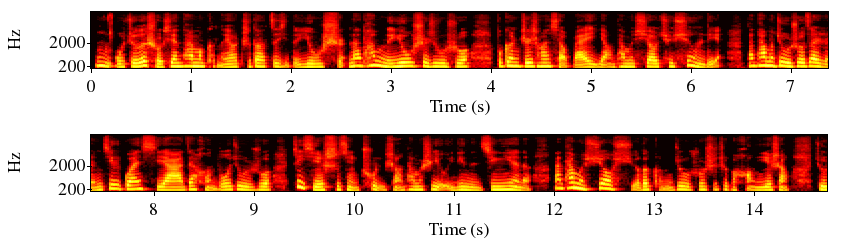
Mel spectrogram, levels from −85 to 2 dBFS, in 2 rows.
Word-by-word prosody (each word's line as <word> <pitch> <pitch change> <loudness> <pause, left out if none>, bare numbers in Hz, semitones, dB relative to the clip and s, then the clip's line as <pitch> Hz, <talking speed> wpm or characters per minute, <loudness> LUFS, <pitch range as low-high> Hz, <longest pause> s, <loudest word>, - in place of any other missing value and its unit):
嗯， 260 -4 +3
我 190 - -1
觉 210 +3 +2
得 255 +4 +7
首 195 -9 +2
先 220 +4 +3
他 225 0 +2
们 225 0 +5
可 210 0 -12
能 - - -5
要 185 +1 0
知 195 +1 -8
道 210 0 +3
自 210 0 -4
己 - - -10
的 - - -7
优 195 +2 0
势， 195 - -5
那 240 +3 +2
他 270 +3 +1
们 255 - +4
的 205 - +2
优 230 +3 +5
势 235 -1 -1
就 210 0 +1
是 200 - -6
说 210 0 +1 0.2
不 - - -4
跟 245 0 +3
职 220 0 +5
场 225 0 +2
小 225 - -2
白 160 +3 0
一 185 - -1
样， 170 +2 -4
他 200 +1 -2
们 195 0 0
需 200 +2 -1
要 200 - +4
去 200 +2 -5
训 215 -3 0
练。 - - -6 0.2
那 240 - 0
他 270 +1 +5
们 255 -2 +4
就 245 -3 +5
是 - - 0
说 230 - +4
在 230 0 +5
人 185 -3 -3
际 260 +5 -2
关 240 +1 +3
系 230 -6 -2
啊， 185 0 +5
在 215 +4 -1
很 220 - -7
多 195 +1 -1
就 220 -1 0
是 190 - -2
说 195 +1 -2 0.2
这 375 - +3
些 190 - +2
事 200 +2 -4
情 195 -5 -4
处 205 +6 -4
理 195 -2 -7
上， 185 - -7
他 205 +2 -6
们 200 - -1
是 215 +1 -3
有 - - -3
一 - - -6
定 190 +2 -1
的 170 - -4
经 200 +3 +1
验 200 -4 +2
的。 155 - -8 0.2
那 285 - 0
他 310 +3 +2
们 280 -5 +6
需 230 +6 -4
要 270 -2 +5
学 240 0 -8
的 200 - +3
可 - - -16
能 - - -8
就 210 +1 -1
是 - - -15
说 205 +1 -4
是 200 0 -11
这 210 +1 -8
个 175 - -9
行 180 - -7
业 185 +1 0
上， 185 -1 -4 0.2
就 205 - +2
210 Hz, 390 characters per minute, -22 LUFS, 195-230 Hz, 0.2 s, 得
